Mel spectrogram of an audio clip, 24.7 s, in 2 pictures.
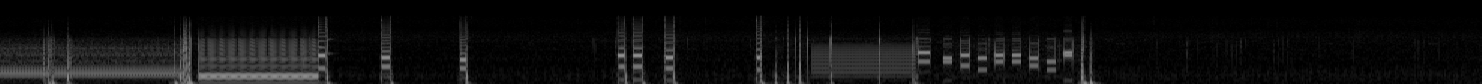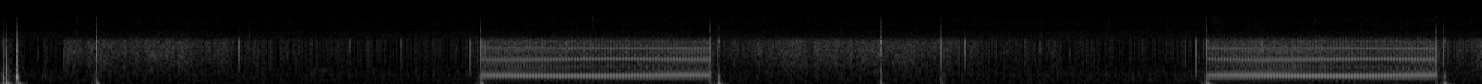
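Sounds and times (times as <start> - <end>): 
telephone exchange test line tones: 0.0 - 4.0, 5.2 - 5.7, 6.8 - 9.0, 16.3 - 18.4, 22.4 - 24.4
rapid multi-frequency beeps: 5.2 - 5.6
sharp clicks and ticks: 5.2 - 9.1.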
